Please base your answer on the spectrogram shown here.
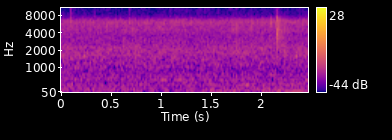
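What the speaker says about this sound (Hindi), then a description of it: "कसूर रोड पे सुबह 5 बजे की बारिश शुरू है।" Early-morning rain falling on Kasur Road, a faint, even hiss of steady rainfall with no distinct drops or voices standing out.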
